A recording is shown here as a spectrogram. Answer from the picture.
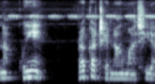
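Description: A voice speaking in short phrases, with a pause in the middle, over a thin, steady high-pitched tone.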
